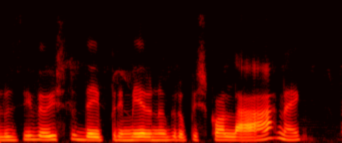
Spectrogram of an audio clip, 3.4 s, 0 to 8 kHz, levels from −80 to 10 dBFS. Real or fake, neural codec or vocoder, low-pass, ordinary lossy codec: real; none; 7.2 kHz; MP3, 64 kbps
